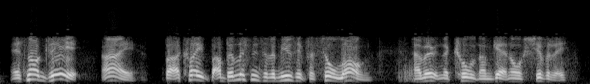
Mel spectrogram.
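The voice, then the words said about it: Mediocre put-on Scottish accent. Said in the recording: “how's this for a Scottish accent? ... That's not bad, is it? ... It's not brilliant.”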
